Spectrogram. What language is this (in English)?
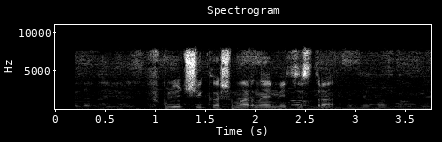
Russian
